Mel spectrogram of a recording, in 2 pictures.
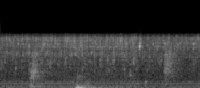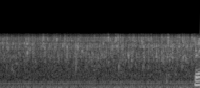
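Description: Small pond waterfall splashing steadily into a koi pond, an even trickling rush of water, with one low thump about a second in.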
